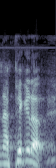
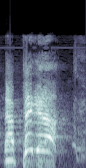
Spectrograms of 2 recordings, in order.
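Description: First: Said in the usual way. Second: High, very loud screamed order; screamed command. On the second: Retold or imitated. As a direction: scream it over a screaming child. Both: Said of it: "I'm screaming right along with you".

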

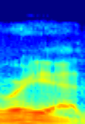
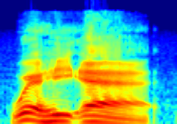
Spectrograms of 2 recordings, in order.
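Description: First: Said in the usual way. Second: Higher, louder mock street voice, drawn out; playful put-on street voice. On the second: Shown as a demonstration. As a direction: ham up a street-tough voice.

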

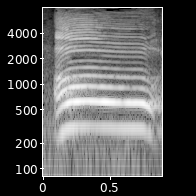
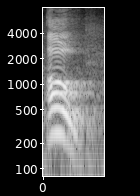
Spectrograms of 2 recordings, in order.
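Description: First: "आओ" stretched long and higher; drawn-out demo. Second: "आओ" short, in one go; a single quick "आओ" as the model; said just once. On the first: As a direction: drag out "आओ" to show the mistake. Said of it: "ऐसे नहीं बोलना". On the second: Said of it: "एक ही बार बोलना है". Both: Shown as a demonstration.

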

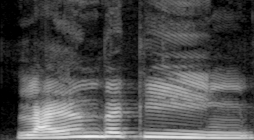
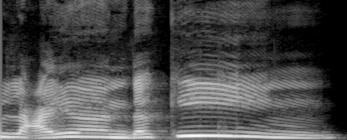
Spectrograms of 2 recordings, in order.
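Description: First: Lion, the king drawn out very slowly; slow teaching repeat. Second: Said in the usual way. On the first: Shown as a demonstration. Mother repeating the phrase for her toddler, very slow. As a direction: stretch each word so the child can copy. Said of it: "slow repeat for child". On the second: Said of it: "repeats for child".

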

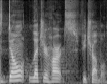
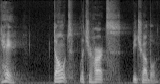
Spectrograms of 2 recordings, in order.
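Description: First: Said in the usual way. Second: Softer, lower, soothing reassurance; calm them gently, keeping the voice down; gentle. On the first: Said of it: "it's a command". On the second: Retold or imitated. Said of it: "it's probably a gentle".

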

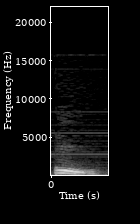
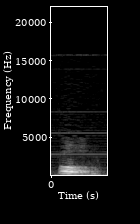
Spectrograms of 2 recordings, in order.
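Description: First: 五 as the long oo in room; 五 as a sustained English vowel; long oo sound. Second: 五 as the short oo in book; 五 as a brief English oo; short oo sound. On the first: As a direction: hold 五 out as a tense oo. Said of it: "第二个几率是五". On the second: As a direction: cut 五 short, lax like the vowel of look. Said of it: "最大的几率是这个". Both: Shown as a demonstration.

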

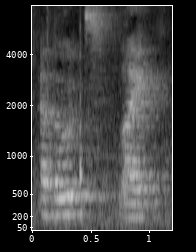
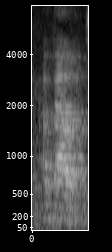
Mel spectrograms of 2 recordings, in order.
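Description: First: "about" said as /əboʊt/, long O like "a-boat"; North Dakota about. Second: Said in the usual way. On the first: Shown as a demonstration. Teacher showing the North Dakota "about", long O vowel. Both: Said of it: "we pronounce some things different".

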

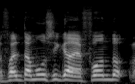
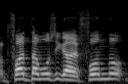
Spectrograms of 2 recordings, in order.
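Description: First: Said in the usual way. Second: "Falta" pushed higher and louder; insistent repeat. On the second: Real, not acted. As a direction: hammer the point home.

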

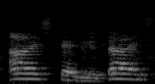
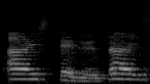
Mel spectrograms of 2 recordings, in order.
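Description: The two takes are said the same way.

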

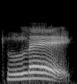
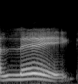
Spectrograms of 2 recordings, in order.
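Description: First: Leg with open Vietnamese e; teacher modelling right vowel; correct leg. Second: Leg with the closed ê; teacher showing the wrong way. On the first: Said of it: "Chứ không phải là leg". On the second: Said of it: "Chứ không phải là". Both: Shown as a demonstration.

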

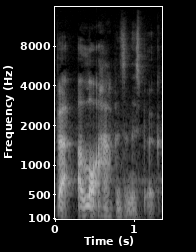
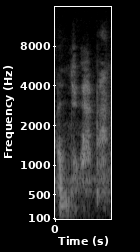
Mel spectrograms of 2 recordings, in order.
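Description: First: Said in the usual way. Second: Hushed, teasing aside; whisper. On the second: Real, not acted. Hinting at spoilers to viewers, whispered aside. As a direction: drop to a whisper to tease.

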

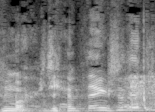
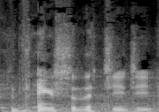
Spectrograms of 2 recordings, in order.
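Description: First: High, loud, excited thank-you. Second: Softer, laughing thank-you; laughing redo. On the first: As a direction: beam the thanks out to Martin. Excited thanks on live stream. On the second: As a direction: redo it calmly through a chuckle. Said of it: "I was trying not to have a". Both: Real, not acted.

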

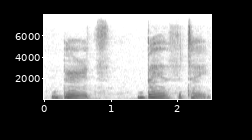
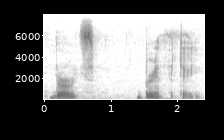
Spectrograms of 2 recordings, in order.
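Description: First: "Birds", "Birthday" with the er vowel, not yo; careful birds. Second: "Birds", "Birthday" with the vowel pulled back and deeper. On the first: Teacher shows how to say "Birds" correctly. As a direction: stretch the er sound in "Birds" and "Birthday". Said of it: "Зверніть увагу на промовляння слова birds". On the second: Teacher shows deeper way to say "Birds". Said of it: "можна промовити більш глибоко, поставивши язик". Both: Shown as a demonstration.

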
